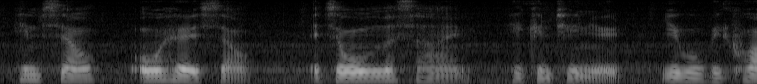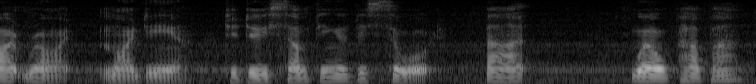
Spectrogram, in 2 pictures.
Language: English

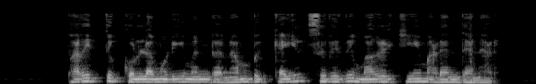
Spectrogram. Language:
Tamil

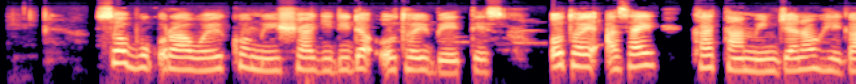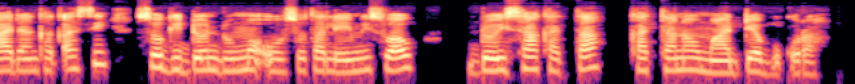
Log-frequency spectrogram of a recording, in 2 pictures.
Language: Wolaytta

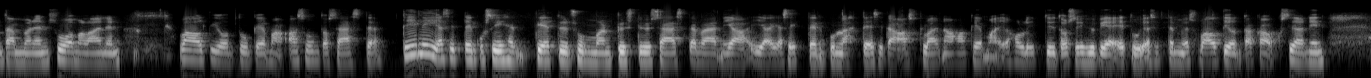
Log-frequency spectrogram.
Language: Finnish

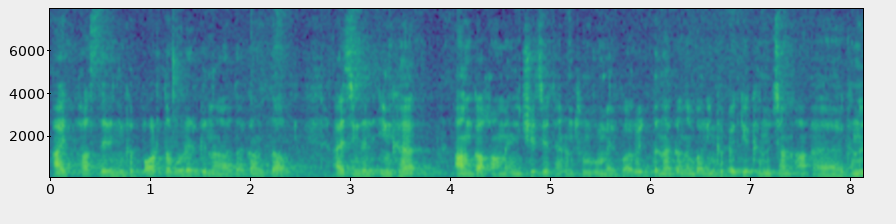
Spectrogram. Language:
Romanian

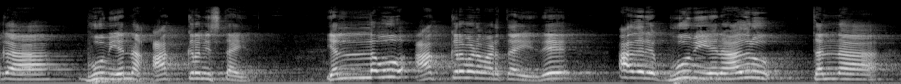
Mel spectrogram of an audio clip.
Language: Kannada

